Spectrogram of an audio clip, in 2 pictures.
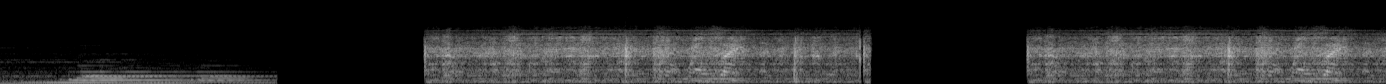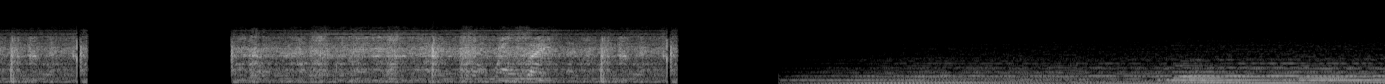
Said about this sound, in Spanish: cómo estas voces, esta psicofonía que acabamos de escuchar, We Side Dead, eh, cómo te están contestando en un idioma en el que no es el tuyo, o sea, no es tu idioma materno, no hablas este idioma.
